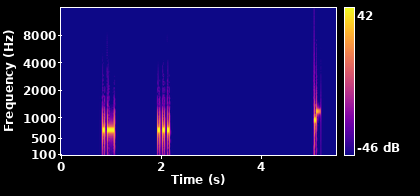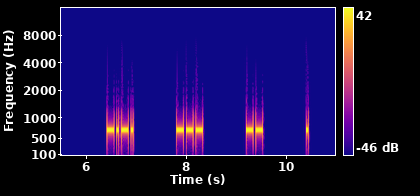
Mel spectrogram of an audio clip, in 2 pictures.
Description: Morse code, heard as a keyed tone, about 25 wpm, spaced as for 9 wpm, 700 Hz. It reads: AS COME
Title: 6x Character Spacing - Top 100 Words - 25wpm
